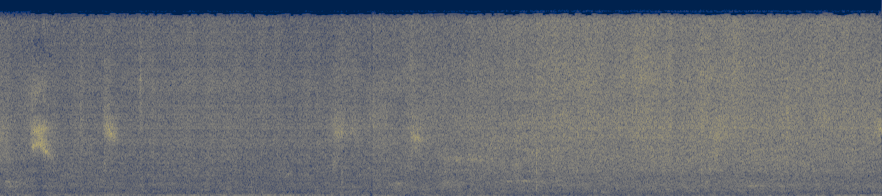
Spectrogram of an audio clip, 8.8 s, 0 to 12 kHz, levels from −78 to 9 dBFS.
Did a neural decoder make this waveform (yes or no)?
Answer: yes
